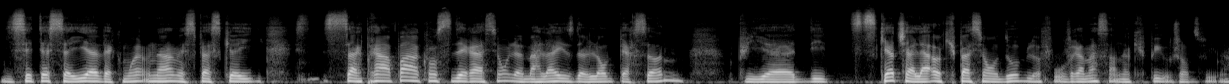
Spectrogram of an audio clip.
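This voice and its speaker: Speaking at a fairly slow pace, a man uses a medium pitch with a dark, mellow tone. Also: fairly even intonation. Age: 30s. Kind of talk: interview answer.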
